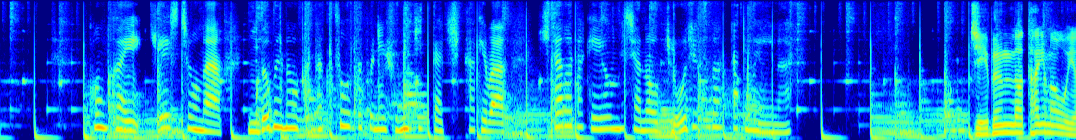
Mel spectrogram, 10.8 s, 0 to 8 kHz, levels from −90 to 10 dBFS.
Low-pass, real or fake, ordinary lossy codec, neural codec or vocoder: none; fake; none; codec, 16 kHz, 2 kbps, X-Codec, HuBERT features, trained on balanced general audio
